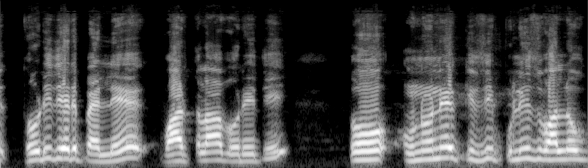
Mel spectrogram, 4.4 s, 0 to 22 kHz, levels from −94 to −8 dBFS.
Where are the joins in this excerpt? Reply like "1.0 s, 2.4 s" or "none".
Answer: none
